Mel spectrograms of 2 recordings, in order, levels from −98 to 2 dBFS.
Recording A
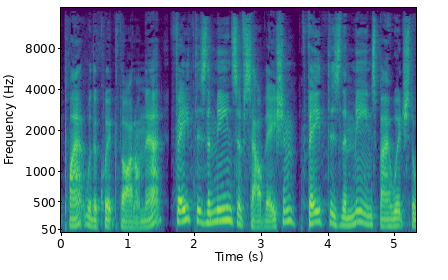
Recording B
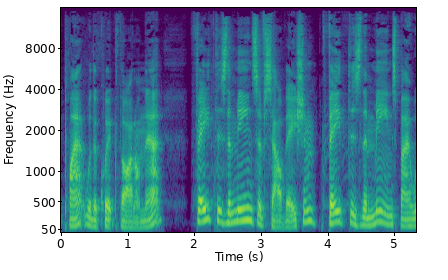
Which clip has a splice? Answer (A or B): A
